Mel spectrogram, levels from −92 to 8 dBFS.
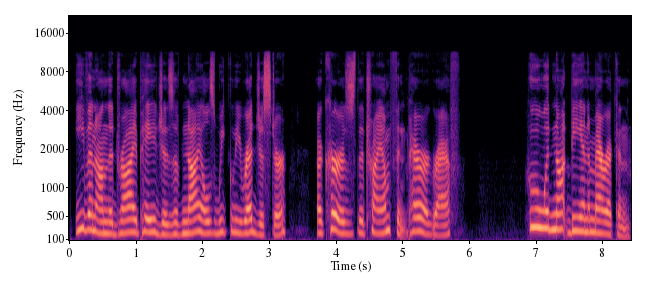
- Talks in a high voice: Yes, high, 215 Hz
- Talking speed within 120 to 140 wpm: Yes, slow, 135 wpm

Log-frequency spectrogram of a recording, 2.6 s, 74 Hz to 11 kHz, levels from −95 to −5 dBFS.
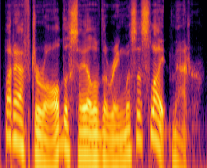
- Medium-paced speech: No, fast, 275 wpm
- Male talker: Yes, male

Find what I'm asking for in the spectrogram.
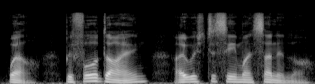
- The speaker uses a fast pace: Yes, fast, 210 wpm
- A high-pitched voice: No, low, 105 Hz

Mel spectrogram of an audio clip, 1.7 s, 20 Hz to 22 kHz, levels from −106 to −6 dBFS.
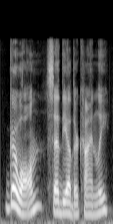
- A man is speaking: No, female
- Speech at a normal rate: No, fast, 210 wpm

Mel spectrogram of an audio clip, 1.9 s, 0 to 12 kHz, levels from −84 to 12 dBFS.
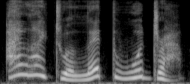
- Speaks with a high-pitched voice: Yes, very high, 265 Hz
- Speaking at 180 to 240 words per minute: No, fast, 250 wpm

